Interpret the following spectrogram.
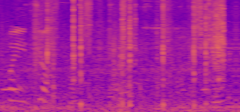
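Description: Voices chattering in a busy street stall, with several sharp clinks and knocks of steel pots, lids and plates being handled.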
